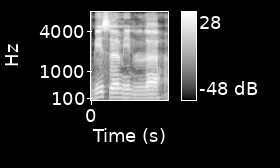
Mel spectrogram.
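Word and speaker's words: بسم الله: Bismillah. Ah, seperti itu tuh misalnya bismillah. Ah, ini memantul. Kemudian lafal Allah ketika sebelumnya kasrah maka dia dibaca dengan tipis ya dengan L. Bismillah tidak bismillah ya.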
